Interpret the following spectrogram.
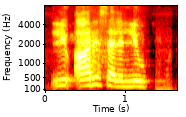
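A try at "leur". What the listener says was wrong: No, it's not साइलेंट, आर को पढ़ते हैं ना एंड में। मैंने बोला है आर को सिर्फ एक बार नहीं पढ़ते जब नॉट लुआर।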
